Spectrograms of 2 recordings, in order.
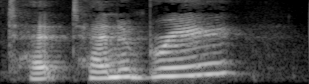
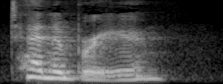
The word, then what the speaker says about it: Tenebrae: So he is a member of a mob called the, I don't know, I can never pronounce this, but it's Tenebrae. Tenebrae. T-E-N-E-B-R-A-E. – Tenebrae.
